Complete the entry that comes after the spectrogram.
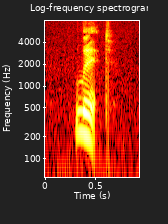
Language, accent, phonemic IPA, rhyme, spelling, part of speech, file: English, US, /ˈlɪt/, -ɪt, lit, verb / adjective / noun, En-us-lit.ogg
- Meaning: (verb) 1. simple past and past participle of light (“illuminate; start a fire; etc”) 2. simple past and past participle of light (“alight: land, come down on”) 3. To run or light (alight)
